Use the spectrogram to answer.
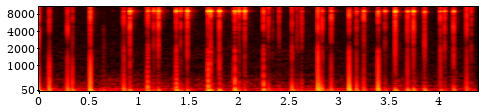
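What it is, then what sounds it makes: Glass shot glass. Long nails tap the side and rim of a small, clear, empty glass shot glass held in the hands. The result is a quick, irregular run of short, bright clicks with a faint high ring that dies away almost at once. Many taps can be counted, about 27 in all.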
